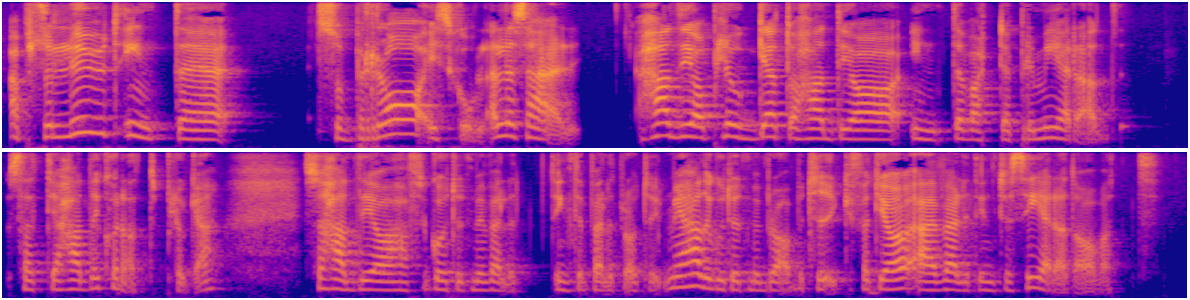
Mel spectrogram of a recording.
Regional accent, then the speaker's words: Stockholm, Stockholm County, Sweden; born or raised there

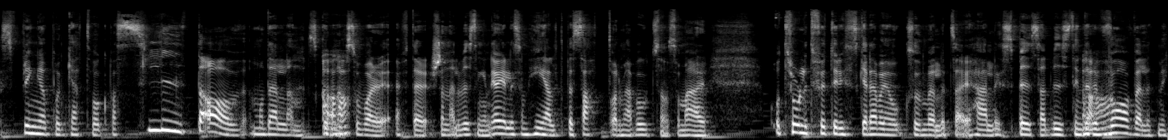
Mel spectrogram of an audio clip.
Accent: Luleå, Norrbotten County, Sweden; Alltså, jag växte upp i Luleå, liksom.

